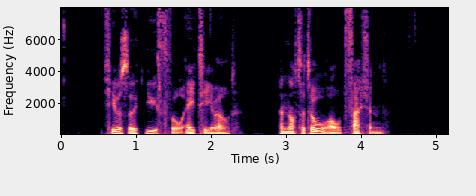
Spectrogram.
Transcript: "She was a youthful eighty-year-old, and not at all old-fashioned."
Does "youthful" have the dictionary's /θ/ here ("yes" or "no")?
yes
